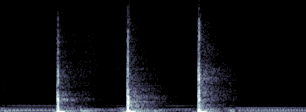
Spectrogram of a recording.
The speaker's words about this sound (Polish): Ponieważ poczułem się przywołany do porządku, i wreszcie doceniony, a także zmotywowany, postanowiłem uderzyć się trzykrotnie w pierś.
